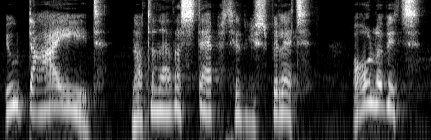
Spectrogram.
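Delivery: high-pitched, demanding shout. A narrator's reading. Ollie demanding the truth from Juno, shouting. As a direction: shout it high, forcing an answer out of her. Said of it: "shouts Ollie".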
